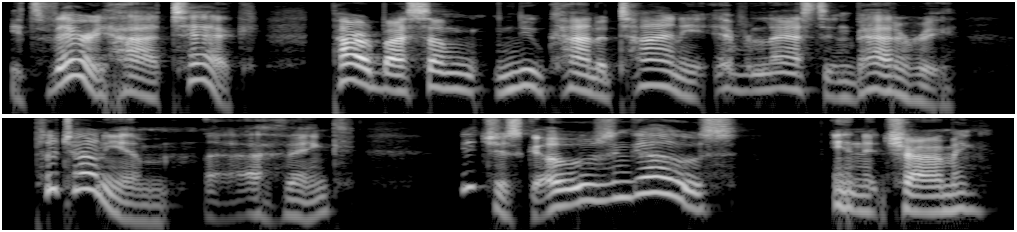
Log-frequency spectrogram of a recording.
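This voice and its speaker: A narrator playing a brisk, preachy older busybody woman. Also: medium pitch, huge pitch swings, no room sound, studio quality, voice pushed up, heavily acted. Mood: cheerful. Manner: preachy, emphatic, folksy. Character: brisk, cheerful, self-righteous older woman, stern town busybody. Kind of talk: audiobook character voice.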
